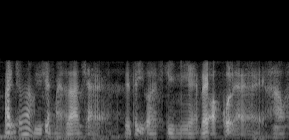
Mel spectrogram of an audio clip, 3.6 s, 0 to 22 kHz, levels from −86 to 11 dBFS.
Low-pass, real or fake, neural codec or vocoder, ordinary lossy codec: 3.6 kHz; fake; codec, 16 kHz in and 24 kHz out, 0.6 kbps, FireRedTTS-2 codec; none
